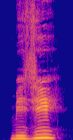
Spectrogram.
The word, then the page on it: mijí: Apatani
